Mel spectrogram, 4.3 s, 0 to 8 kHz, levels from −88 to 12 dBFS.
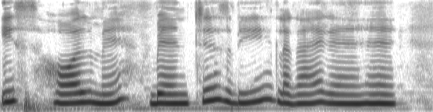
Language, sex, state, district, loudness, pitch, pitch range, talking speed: Hindi, female, Jharkhand, Palamu, -12 LUFS, 250 Hz, 245-280 Hz, 110 wpm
